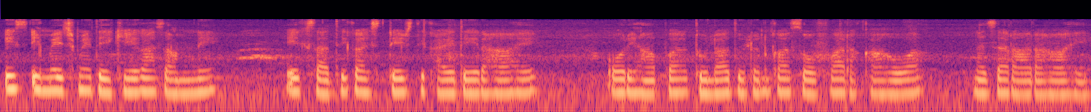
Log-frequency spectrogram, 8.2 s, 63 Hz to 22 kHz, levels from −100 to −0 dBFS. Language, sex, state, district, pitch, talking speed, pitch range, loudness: Hindi, female, Rajasthan, Jaipur, 180 Hz, 190 wpm, 170-185 Hz, -20 LUFS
